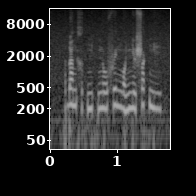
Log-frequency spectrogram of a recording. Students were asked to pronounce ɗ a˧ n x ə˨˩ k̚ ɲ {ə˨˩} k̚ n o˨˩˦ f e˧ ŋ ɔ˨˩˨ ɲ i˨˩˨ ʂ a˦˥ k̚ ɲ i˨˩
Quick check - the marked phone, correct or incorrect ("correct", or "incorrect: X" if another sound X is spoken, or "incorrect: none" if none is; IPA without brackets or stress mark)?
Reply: correct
